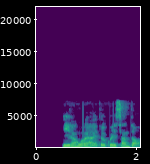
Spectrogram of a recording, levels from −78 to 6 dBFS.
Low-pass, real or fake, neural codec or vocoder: 7.2 kHz; real; none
